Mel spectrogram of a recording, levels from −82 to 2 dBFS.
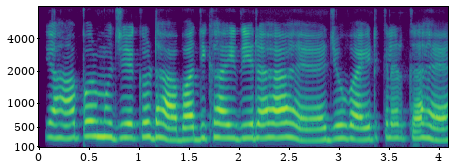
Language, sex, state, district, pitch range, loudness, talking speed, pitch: Hindi, female, Himachal Pradesh, Shimla, 250-285 Hz, -15 LUFS, 205 wpm, 280 Hz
